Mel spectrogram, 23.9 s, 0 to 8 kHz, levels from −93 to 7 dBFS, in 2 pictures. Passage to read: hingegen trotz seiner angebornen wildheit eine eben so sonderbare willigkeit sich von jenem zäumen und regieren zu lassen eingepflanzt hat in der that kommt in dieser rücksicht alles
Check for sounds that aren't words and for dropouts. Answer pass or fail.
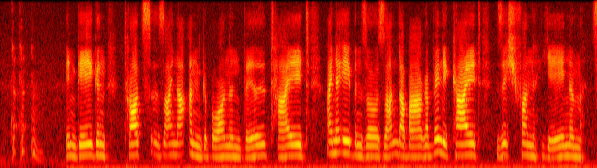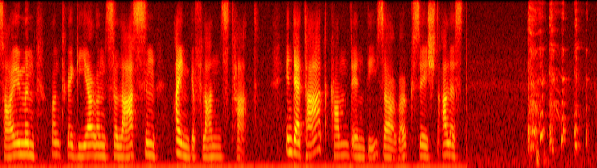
fail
